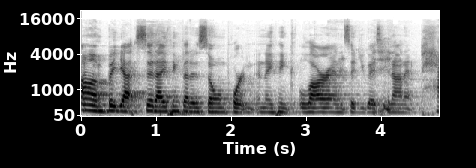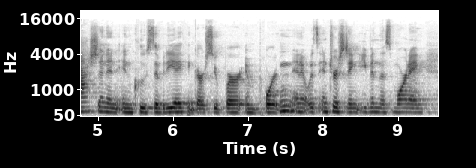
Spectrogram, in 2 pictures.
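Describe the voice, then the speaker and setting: With an American accent, a woman of fairly low pitch talks at a fairly quick pace with hardly any pauses, ordinary pitch variation, big swings in loudness, and audible room echo. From Minnesota. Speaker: panel moderator. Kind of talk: panel discussion. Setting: stage with audience.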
